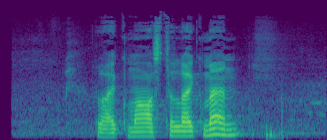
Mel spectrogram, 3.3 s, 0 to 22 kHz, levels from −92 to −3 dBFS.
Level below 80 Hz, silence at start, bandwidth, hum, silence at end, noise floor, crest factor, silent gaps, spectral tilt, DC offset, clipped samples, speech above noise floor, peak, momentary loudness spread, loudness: -72 dBFS; 0.65 s; 15.5 kHz; none; 0.05 s; -54 dBFS; 22 dB; none; -5 dB/octave; under 0.1%; under 0.1%; 28 dB; -8 dBFS; 21 LU; -25 LUFS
